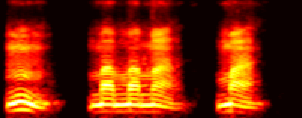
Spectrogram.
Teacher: mim itu merupakan makhraj yang keluar dari asyafatain dari kedua bibir yang dikatupkan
